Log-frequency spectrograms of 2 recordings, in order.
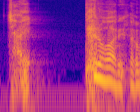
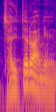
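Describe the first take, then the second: First: It is said strongly, in Gwangju style. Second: It is said softly and politely.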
